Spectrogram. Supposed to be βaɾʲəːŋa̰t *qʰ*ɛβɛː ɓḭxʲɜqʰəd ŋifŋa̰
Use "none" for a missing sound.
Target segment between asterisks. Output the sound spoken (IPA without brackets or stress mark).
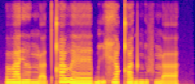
qʰ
